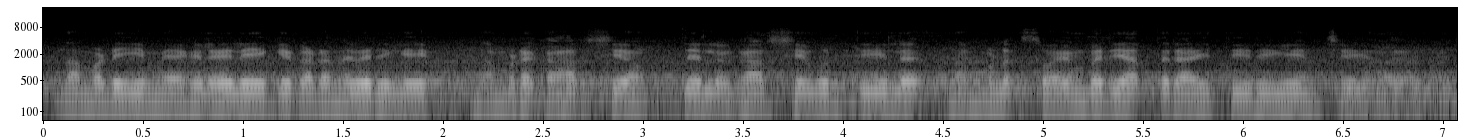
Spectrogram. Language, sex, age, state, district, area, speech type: Malayalam, male, 45-60, Kerala, Kottayam, urban, spontaneous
